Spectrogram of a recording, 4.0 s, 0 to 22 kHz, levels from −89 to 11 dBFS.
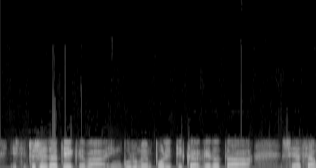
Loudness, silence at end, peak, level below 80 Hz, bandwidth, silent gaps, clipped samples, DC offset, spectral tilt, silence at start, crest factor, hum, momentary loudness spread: -24 LUFS; 0 s; -6 dBFS; -68 dBFS; 8 kHz; none; under 0.1%; 0.7%; -4.5 dB/octave; 0 s; 18 dB; none; 10 LU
